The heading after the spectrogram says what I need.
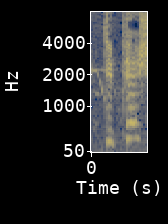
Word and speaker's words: Depeche: sound of that name and we chopped off the xn and we just kept the pronunciation de peche I'm mode show just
